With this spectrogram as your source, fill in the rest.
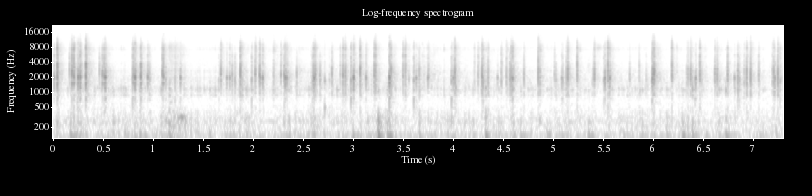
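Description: Fingernails scratch and tap the textured surface of a closed hardcover book with an embossed cover. The result is a quiet, steady stream of bright, crisp scratching and dry clicking taps that die away almost instantly.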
